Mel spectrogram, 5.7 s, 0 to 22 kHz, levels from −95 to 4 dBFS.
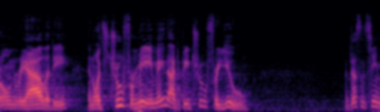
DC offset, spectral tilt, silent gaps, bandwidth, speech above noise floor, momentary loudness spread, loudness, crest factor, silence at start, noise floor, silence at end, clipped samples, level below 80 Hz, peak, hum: under 0.1%; -5.5 dB/octave; none; 13 kHz; 39 dB; 18 LU; -35 LUFS; 22 dB; 0 s; -74 dBFS; 0 s; under 0.1%; -64 dBFS; -14 dBFS; none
